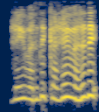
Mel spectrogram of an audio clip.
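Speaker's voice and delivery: ordinary talk, nothing marked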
